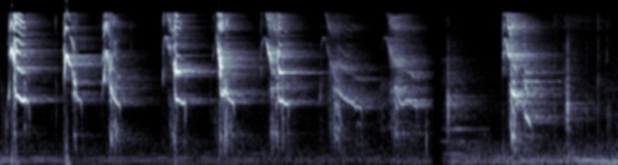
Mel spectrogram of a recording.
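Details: Baby otter eating fish for the first time: sharp high squeaky cries in an uneven series, some with trailing downward tails, pausing briefly before a final few squeaks over faint low background rumble.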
